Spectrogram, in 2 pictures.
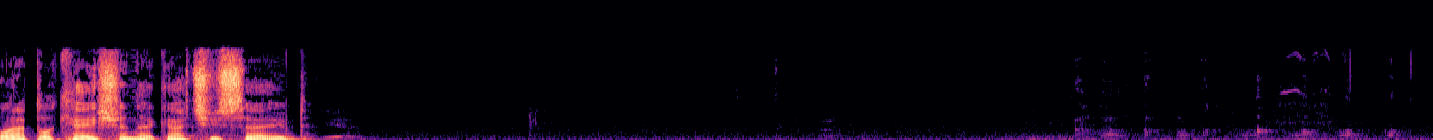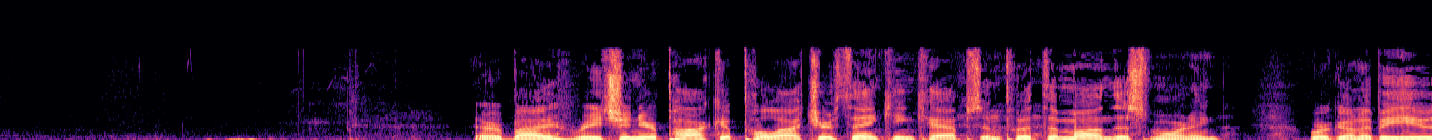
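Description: A middle-aged man speaks with animation through a microphone, pausing at length before going on.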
